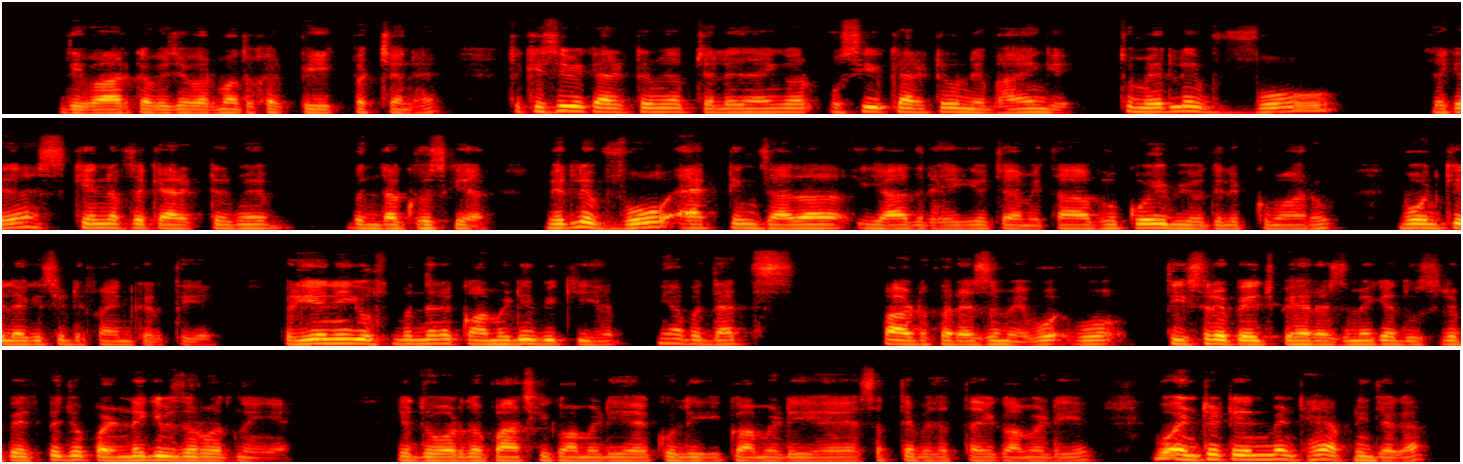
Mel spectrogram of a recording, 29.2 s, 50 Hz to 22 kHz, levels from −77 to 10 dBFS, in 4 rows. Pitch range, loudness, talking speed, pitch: 120-140 Hz, -26 LUFS, 245 wpm, 125 Hz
